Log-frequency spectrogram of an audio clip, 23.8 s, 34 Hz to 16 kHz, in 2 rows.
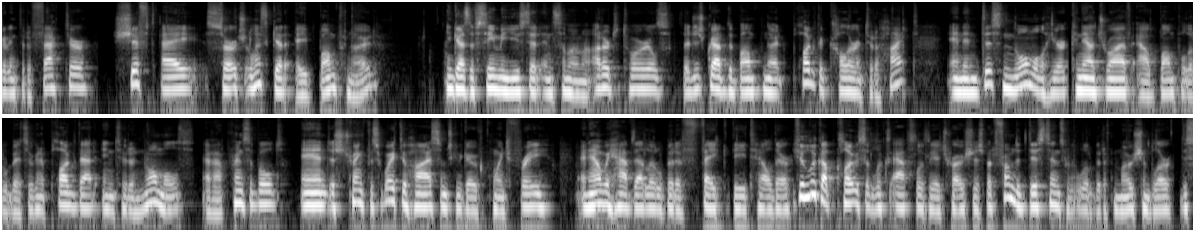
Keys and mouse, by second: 0.7 middle click, 1.4 shift+a, 7.6-8.8 drag, 9.1 middle click, 10.4 middle click, 10.6-13.4 drag, 13.8 middle click, 15.1-17.2 drag.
